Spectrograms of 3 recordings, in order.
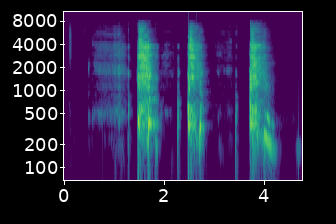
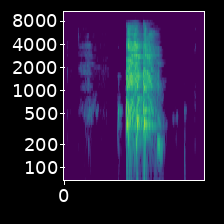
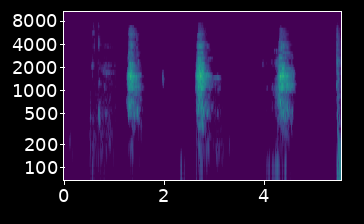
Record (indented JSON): {
  "three_cough_length": "4.8 s",
  "three_cough_amplitude": 32768,
  "three_cough_signal_mean_std_ratio": 0.35,
  "cough_length": "2.8 s",
  "cough_amplitude": 28630,
  "cough_signal_mean_std_ratio": 0.33,
  "exhalation_length": "5.5 s",
  "exhalation_amplitude": 6518,
  "exhalation_signal_mean_std_ratio": 0.25,
  "survey_phase": "alpha (2021-03-01 to 2021-08-12)",
  "age": "18-44",
  "gender": "Female",
  "wearing_mask": "No",
  "symptom_cough_any": true,
  "symptom_fatigue": true,
  "symptom_onset": "13 days",
  "smoker_status": "Ex-smoker",
  "respiratory_condition_asthma": true,
  "respiratory_condition_other": false,
  "recruitment_source": "REACT",
  "submission_delay": "1 day",
  "covid_test_result": "Negative",
  "covid_test_method": "RT-qPCR"
}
